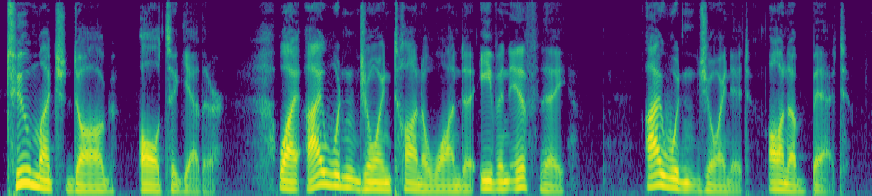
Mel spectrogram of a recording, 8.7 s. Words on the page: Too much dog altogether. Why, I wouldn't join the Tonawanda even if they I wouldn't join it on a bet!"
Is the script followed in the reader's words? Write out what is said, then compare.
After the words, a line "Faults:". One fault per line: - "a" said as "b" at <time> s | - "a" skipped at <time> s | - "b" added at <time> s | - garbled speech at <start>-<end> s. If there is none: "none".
Too much dog altogether. Why, I wouldn't join Tonawanda even if they I wouldn't join it on a bet!"
Faults:
- "the" skipped at 3.9 s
